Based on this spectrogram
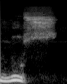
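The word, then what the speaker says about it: νοῦς: Em grego, mi, ômicron, y, sigma, e a pronúncia é nous, que se traduz geral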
